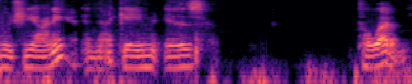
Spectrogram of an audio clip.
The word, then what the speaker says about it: Tiletum: and that game is Toletum, or however you want to pronounce it, Tiletum, or Toletum. I pronounce it Toletum.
